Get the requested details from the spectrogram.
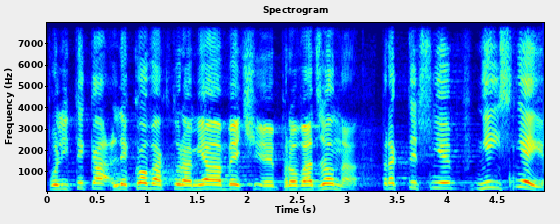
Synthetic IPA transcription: pɔlʲit̪ɘkalɛkɔvakt̪uɾamʲjawabɘt͡ɕpɾɔvad̪zɔna̰ | pɾak̚t̪ɘt͡ʂɲɛ | ɲɛist̪ɲejɛ

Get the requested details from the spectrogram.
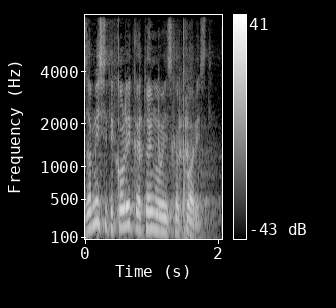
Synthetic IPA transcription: zamislʲit̪eko̞likajet̪oimoʋinskako̞ɾist̪

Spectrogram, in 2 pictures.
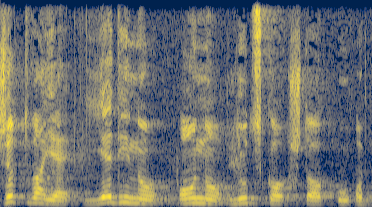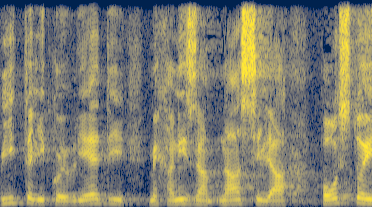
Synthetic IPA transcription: ʒr̩t̪ʋaje̞jed̪ino̞o̞no̞ʎut̪sko̞ʃt̪o̞uʔobiːt̪e̞ʎiko̞jeʋljeːd̪i | me̞xanizamnaːsiʎapo̞ːst̪o̞i

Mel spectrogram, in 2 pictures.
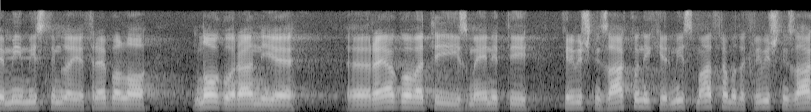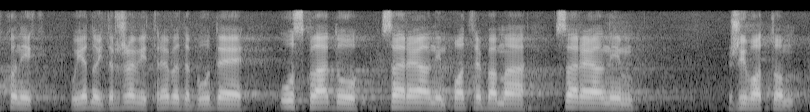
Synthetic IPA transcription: miːmislimd̪ajet̪ɾe̞balo̞ | mno̞ɡo̞ɾanije̞ | ɾeaɡo̞ʋat̪iːzme̞ːnit̪i | kɾiʋit͡ʃnizaːko̞nikje̞ɾmiːsmaːt̪ɾamo̞d̪akɾiʋit͡ʃnizaːko̞nik | ujed̪no̞jd̪r̩ʒaʋit̪ɾe̞bad̪abud̪e | usklˠad̪usaɾe̞alˠnimpo̞t̪ɾe̞bamasaɾealˠnim | ʒiʋot̪o̞m

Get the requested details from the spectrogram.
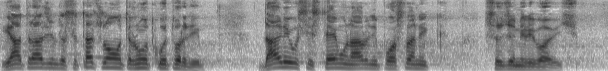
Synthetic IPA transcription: jaːt̪ɾaːʒimd̪ase̞t̪at͡ʃnouo̞ʋo̞mt̪ɾe̞nuːt̪kuut̪ʋr̩d̪i | d̪alijeusist̪e̞ːmunaːɾo̞d̪nipo̞slˠanik | sr̩d͡ʑanmiliʋojeʋḭt͡ɕ

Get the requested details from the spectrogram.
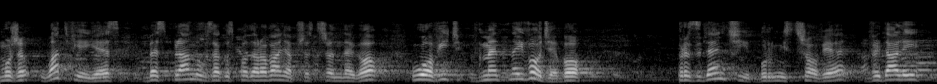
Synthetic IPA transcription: mɔʐɛwat̪fʲjejːɛst̪ | bɛsplanuvzaɡɔspɔd̪aɾɔvaɲapʂɛstʂɛnːɛɡɔwɔvʲid͡ʑvmɛnt̪nɛjvɔd͡ʑɛbɔ | pɾɛzɘd̪ɛɲt͡ɕibuɾmʲistʂɔvʲjɛvɘd̪alʲi

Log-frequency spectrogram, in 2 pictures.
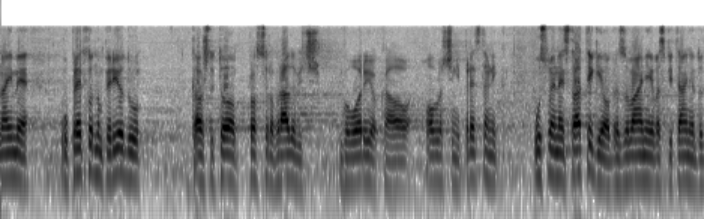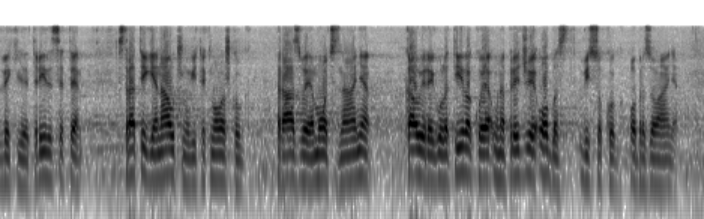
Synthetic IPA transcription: naime̞ | ṵpɾe̞ːt̪xo̞d̪no̞mpe̞ɾio̞d̪u | ka̰o̞ʃt̪o̞jet̪o̞ːpɾo̞feso̞ɾo̞bɾaːd̪o̞ʋit͡ɕ | ɡo̞ʋo̞ɾio̞kao | o̰ʋlˠaʃt͡ɕe̞nipɾet̪st̪aʋnik | usʋo̞je̞naje̞st̪ɾat̪e̞ɡijao̞bɾazo̞ʋaːɲaiʋaspit̪aːɲad̪od̪ʋeːxiʎad̪et̪ɾiːd̪e̞se̞t̪e̞ | st̪ɾat̪e̞ɡijanaut͡ʃno̞ɡit̪e̞xno̞lo̞ʃko̞ɡ | ɾʔaːzʋo̞jamo̞ːt͡ɕznaːɲa | kao̞iɾe̞ɡulˠat̪iːʋako̞jaʔunapɾe̞d͡ʑuje̞ʔo̞blˠast̪ʋiso̞ko̞ɡobɾazo̞ʋaːɲa̰

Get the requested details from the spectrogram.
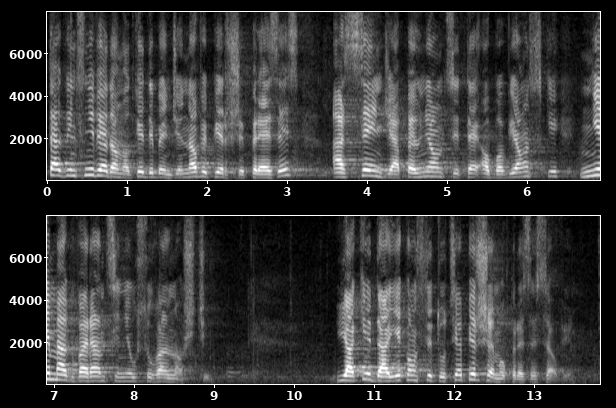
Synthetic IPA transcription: t̪aɡvʲjɛnt̪sɲɛvʲjad̪ɔmɔkʲjɛd̪ɘbɛɲd͡ʑɛnɔvɘpʲjɛɾfʂɘpɾɛzɛs | asɛɲd͡ʑapɛwɲɔnt̪sɘt̪ɛʔɔbɔvʲjɔ̃w̃skʲi | ɲɛmaɡvaɾant̪sʲjiɲɛusuvalnɔ̰ɕt͡ɕḭ | jakʲɛd̪ajɛkɔnst̪ɘt̪ut̪sʲjapʲjɛɾfʂɛmupɾɛzɛsɔ̰vʲḭ

